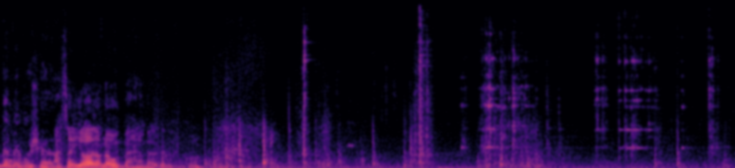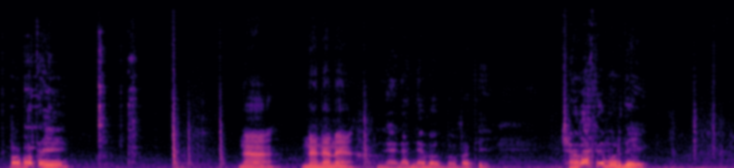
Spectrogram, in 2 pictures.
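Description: An elderly man speaks into a microphone up close.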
